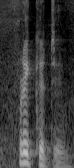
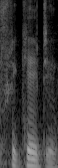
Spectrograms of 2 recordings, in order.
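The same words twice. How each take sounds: First: It is said the standard, non-Indian way. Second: It is said the way many Indian speakers say it. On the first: The speaker calls it right. "it is fricative" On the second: The speaker calls it wrong. "Many of us in India pronounce it as fricative. It is not fricative"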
